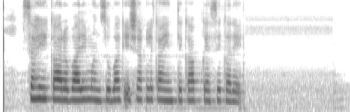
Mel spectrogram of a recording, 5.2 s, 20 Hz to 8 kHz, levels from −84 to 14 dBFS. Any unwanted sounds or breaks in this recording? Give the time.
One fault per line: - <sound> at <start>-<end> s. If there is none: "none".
none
